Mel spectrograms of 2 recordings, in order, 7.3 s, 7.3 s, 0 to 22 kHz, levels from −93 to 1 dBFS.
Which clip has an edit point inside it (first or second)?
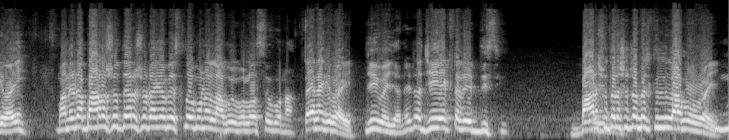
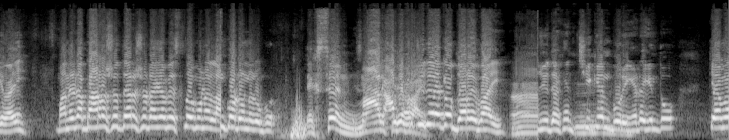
second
